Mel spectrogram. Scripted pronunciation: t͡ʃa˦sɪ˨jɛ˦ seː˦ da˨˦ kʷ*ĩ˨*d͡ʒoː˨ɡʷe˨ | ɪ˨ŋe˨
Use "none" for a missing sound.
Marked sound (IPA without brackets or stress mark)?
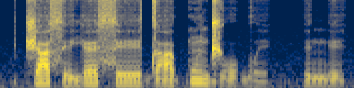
ĩ˦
